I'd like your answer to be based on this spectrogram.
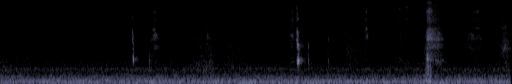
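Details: A child with hiccups: faint, sharp, isolated hiccups over steady room noise.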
